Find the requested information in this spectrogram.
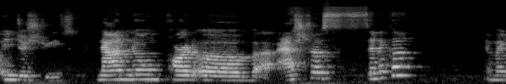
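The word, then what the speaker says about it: AstraZeneca: imperial imperial chemical industries now known part of astra seneca am i pronouncing that right yeah yeah national breast cancer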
